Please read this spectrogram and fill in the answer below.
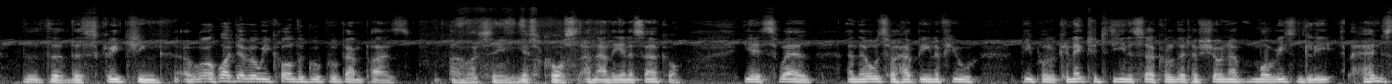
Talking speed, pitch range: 195 wpm, 105-120 Hz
